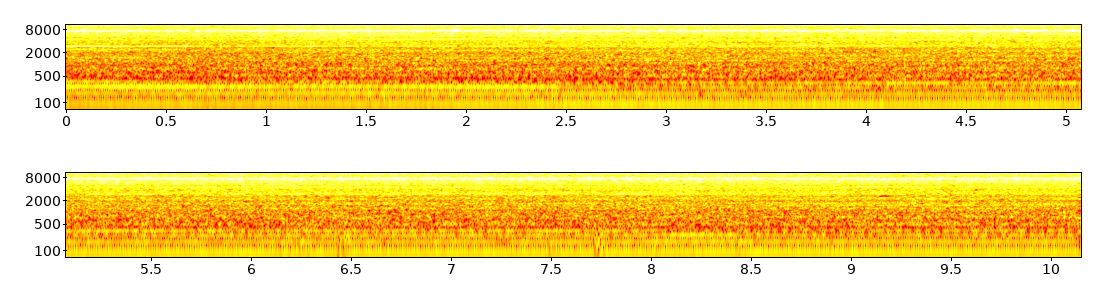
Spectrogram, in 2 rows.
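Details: Rebuilt VW 40HP air-cooled flat-four on first start after a fuel pump swap: rough running with a low drone and an idle that won't settle. It needs carburetor tuning; the owner suspects a loose cap or the distributor. Unstable idle.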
